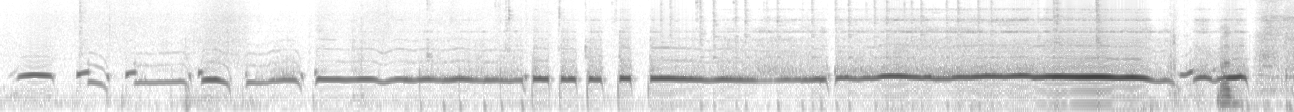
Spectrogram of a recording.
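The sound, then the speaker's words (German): A water whistle imitating a bird in China warbles, starting with short chirpy trills, then holding a long, steady, bubbling birdlike tone that ends with a quick descending flutter. “Das war jetzt ein Vogel in China. Was hast du da? Wasserpfeifen.”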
